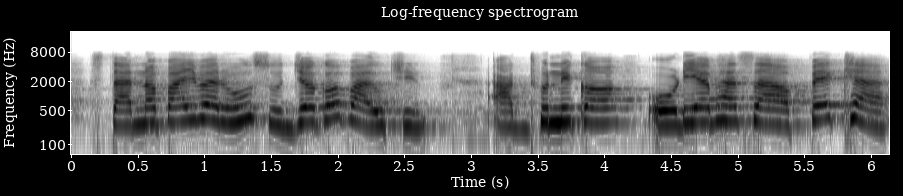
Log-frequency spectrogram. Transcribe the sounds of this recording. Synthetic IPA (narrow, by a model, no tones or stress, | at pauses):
st̪ʰanɔpajbaɾusud͡ʒɔɡɔpawt͡ʃʰi | a̰d̪ʱunikɔoɽijabʱasaɔpekʰːja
